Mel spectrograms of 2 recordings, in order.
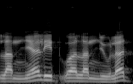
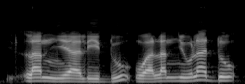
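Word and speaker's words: لم يلد ولم يولد: alhamdulillahi yang dibaca alhamdulillahu, atau lafadz lam yalid wa lam yulad dibaca lam yalidu wa lam yuladu.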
